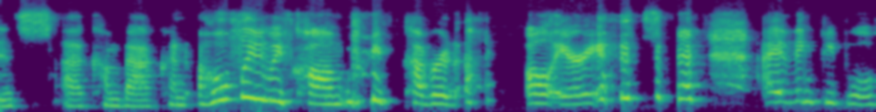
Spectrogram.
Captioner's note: chuckles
